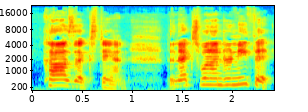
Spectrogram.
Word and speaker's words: Kazakhstan: fun up there okay do not miss pronunciate it and call it Kazakh Stan there is not another a no matter what people say kha'zix tan the next one underneath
